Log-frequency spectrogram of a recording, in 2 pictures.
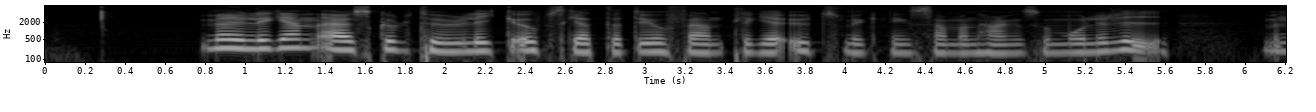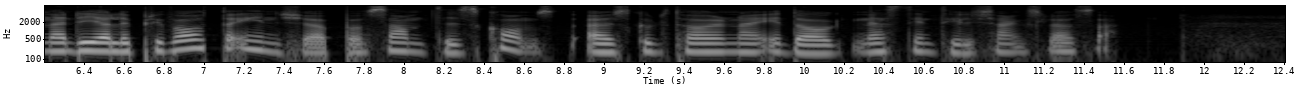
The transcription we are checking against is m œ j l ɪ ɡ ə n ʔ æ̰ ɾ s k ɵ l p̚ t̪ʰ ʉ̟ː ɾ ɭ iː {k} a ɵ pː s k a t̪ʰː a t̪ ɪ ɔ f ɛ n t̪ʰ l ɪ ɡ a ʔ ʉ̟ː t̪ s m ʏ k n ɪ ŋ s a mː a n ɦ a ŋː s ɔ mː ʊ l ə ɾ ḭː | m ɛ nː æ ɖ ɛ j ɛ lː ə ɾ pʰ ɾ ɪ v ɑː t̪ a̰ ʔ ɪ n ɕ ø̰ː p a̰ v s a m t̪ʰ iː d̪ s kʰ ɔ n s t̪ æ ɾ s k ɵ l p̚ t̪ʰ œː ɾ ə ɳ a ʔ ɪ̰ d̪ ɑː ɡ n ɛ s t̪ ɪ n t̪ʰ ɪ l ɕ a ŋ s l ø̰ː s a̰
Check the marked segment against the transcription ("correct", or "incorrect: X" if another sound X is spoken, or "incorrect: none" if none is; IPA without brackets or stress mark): correct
